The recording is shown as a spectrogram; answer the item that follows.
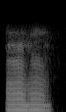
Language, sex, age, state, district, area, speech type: Maithili, male, 30-45, Bihar, Darbhanga, rural, conversation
